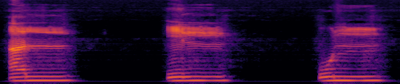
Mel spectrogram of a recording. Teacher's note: لام کے اندر زبان کی سائڈ سے جو ہے وہ آواز باہر نکل جاتی ہے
